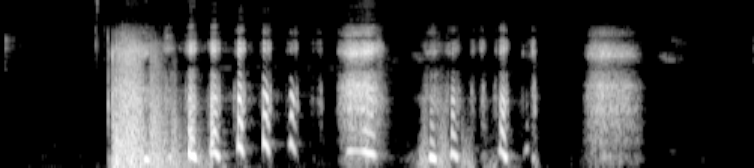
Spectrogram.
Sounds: Laughter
